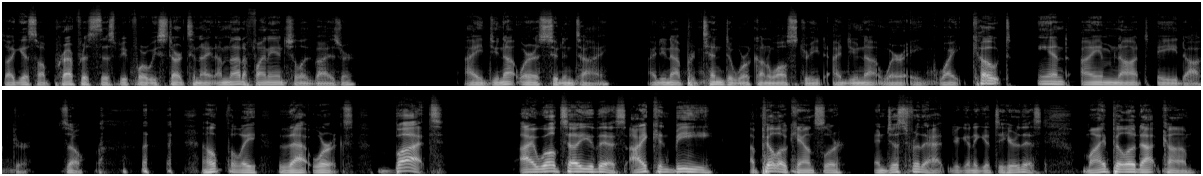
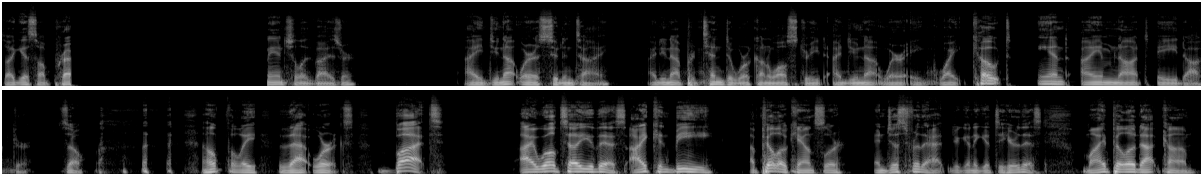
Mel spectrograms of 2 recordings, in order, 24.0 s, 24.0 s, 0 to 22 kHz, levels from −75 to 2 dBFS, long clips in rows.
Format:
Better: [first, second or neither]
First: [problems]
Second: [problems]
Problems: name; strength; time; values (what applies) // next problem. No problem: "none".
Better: first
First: none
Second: audio cutting out; at 0.5 s for 2 s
